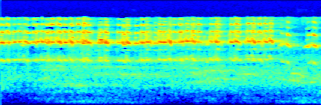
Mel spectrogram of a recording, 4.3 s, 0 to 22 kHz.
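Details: Common kestrel chicks on 2 June 2018, waiting since morning for their parents to bring food: a steady, rapid run of high, shrill, harmonic squealing notes that pulse on and off without a break, with nothing else prominent.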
